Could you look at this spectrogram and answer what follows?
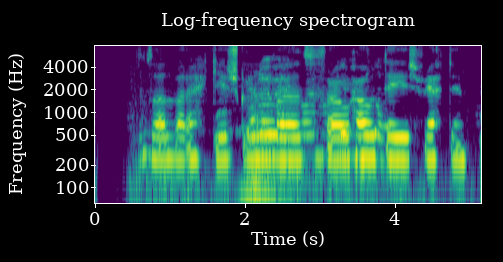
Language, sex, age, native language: Icelandic, female, 12, Icelandic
